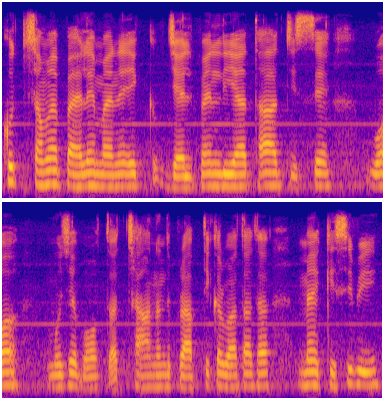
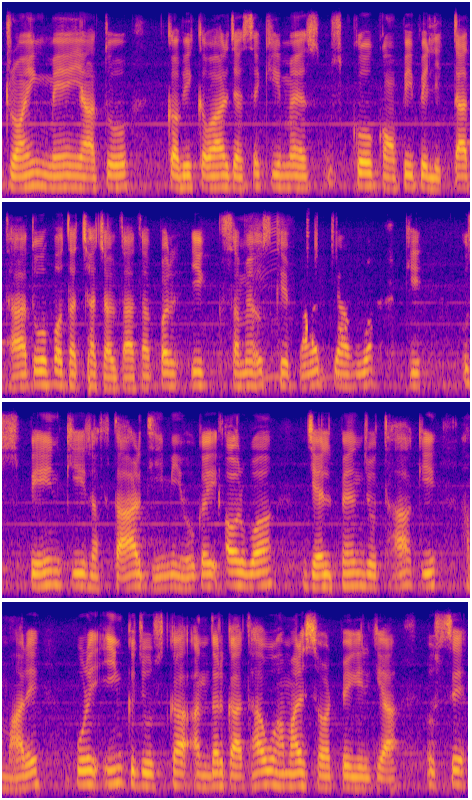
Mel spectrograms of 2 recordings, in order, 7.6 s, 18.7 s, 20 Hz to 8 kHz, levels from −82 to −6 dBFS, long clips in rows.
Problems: constant background noise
